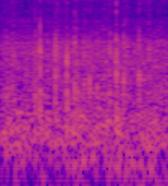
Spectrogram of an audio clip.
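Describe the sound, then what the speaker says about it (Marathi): Heavy rain falls in Deravan in the Konkan region, a dense continuous patter with close drops pattering and ticking on surfaces, steady and fairly loud without any voices. "पाऊस लागतोय दाखवतो तुम्हाला"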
